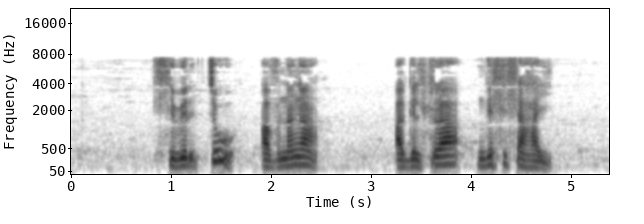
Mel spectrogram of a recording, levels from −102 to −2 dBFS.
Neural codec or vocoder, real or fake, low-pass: vocoder, 44.1 kHz, 128 mel bands every 256 samples, BigVGAN v2; fake; 7.2 kHz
